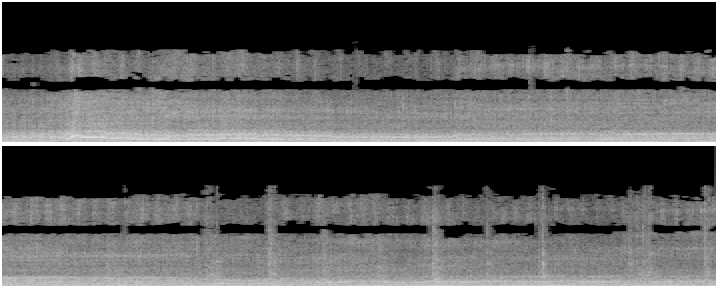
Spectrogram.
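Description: Electric motor and geartrain of an Axial Unimog RC scale truck whining as it drives, the whine rising and falling with the throttle over a steady low hum.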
